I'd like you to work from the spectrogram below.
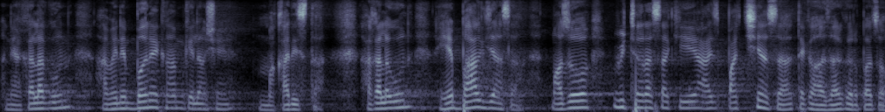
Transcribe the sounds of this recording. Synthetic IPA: aniakalaɡuːnaʋɛnebəɾɛ̃kamkelãɕɛ̃m̤akʰad̪ist̪a | akalaɡuːnɦɛ̃bʱaɡd͡ʑɛ̃asa̰ | mad͡zɔʋit͡ɕaɾasakiad͡zpãt͡sɕɛ̃asat̪ɛkaɦəd͡zaɾkəɾpat͡sɔ̰

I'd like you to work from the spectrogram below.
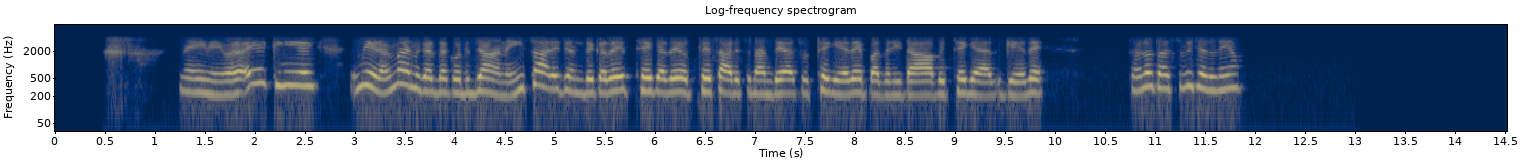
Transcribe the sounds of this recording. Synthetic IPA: nəĩːnə̃ĩbəlaːeːkĩːiː | meːɾaːʋiːmənkəɾd̪aːkʊd̪d͡ʒaːnəĩːsaːɾeːd͡ʒənd̪eːkəd̪eːɪt̪ʰːeːkəd̪eːʊt̪ʰːeːsaːɾeːsʊnãːnd̪eːaːsʊt̪ʰːeːɡeːd̪eːpəd̪niːʈaːbɪt̪ʰːeːɡɛːɡeːd̪eː | tɛːloːd̪əsʋiːt͡ʃəlneːãː

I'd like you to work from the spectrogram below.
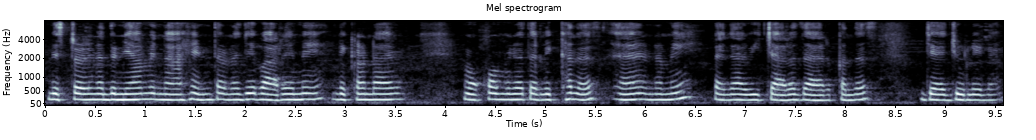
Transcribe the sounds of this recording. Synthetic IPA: mɪsʈəɾɦɪnə̆d̪ʊnijamẽnaːɦɪnɪ̆t̪ɐʊnə̆d͡ʑeːbaːɾemẽlɪkʰə̃ɽ̃aːɦe | mɔːkomɪljot̪ɐlɪkʰə̃nd̪əsɪ̥̆ɛ̃ːʊnə̆mẽpɐ̃ɦɪ̃ɲd͡ʑaʋit͡ɕaːɾzaːɦɪɾkɐ̃nd̪əsɪ̥ | d͡ʑɐ̃ɦd͡ʑuːlelaː

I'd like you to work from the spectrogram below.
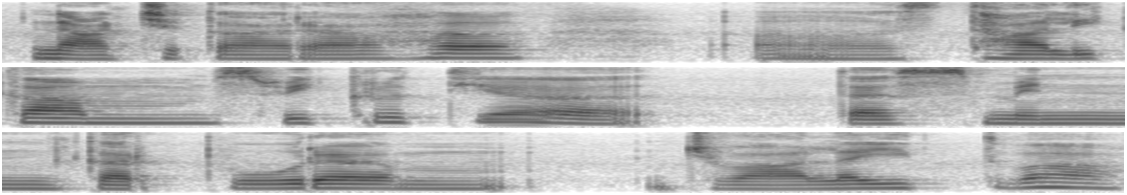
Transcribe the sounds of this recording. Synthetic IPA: naːt͡ʃɐkaːɾʔaːɦɐ | st̪ʰaːlikaːmsʋiːkɾut̪jɐ | t̪ɐsminkɐɾpuːɾɐm | d͡ʒʋaːlɐjit̪ʋaː

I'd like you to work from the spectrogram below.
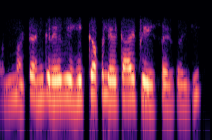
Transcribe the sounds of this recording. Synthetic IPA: məʈənɡɾeʋiɦekəpleʈajʈɾeːsajkaid̪i

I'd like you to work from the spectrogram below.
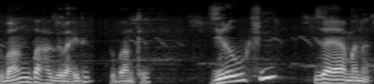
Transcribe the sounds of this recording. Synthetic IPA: ɡ̥ɯbaŋbɐɦaɡɯlaɦajdɯɡɯbaŋkʰe | ziɾɐwkʰi | zajamɐnɯ̰

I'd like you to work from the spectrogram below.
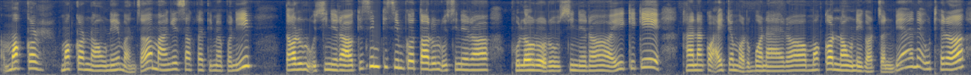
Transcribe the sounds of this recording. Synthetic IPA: mʌkːʌr | mʌkːʌrnʌwnebʱʌ̰nt͡sʰʌmãɡesʌkrʌt̪imapʌni | t̪ʌɾulṵsineɾʌkisimkisimkot̪ʌɾulusineɾʌ | pʰulʌwɾɦʌɾuːsineɾʌɦʌjkekekʰanakoa̰jʈʌmɦʌɾubʌnaeɾʌmʌkːʌrnʌwneɡʌrt͡sʰʌnbjanʌuʈʰeɾʌ

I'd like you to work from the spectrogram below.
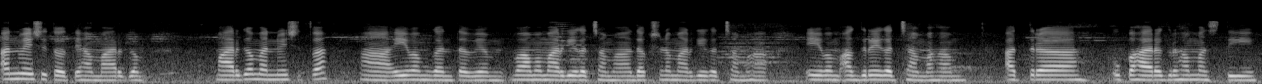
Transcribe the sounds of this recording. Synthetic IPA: ɐnʋeːʂit̪oːt̪jɐɦɐmaːɾɡɐmː | aːɾɡɐmɐnʋeːʂit̪ʋɐ | eːʋɐmɡɐnt̪ɐʋjɐmʋaːmɐmaːɾɡeːɡɐt͡ʃʰamɐɦɐd̪ɐkʂiɳɐmaːɾɡeːɡɐtːt͡ʃʰaːmɐɦɐ̆ | eːʋɐmɐɡɾeːɡɐːt͡ʃʰaːmɐɦɐ | ɐt̪ɾɐ | upɐɦaːɾɐɡɾɐɦɐmɐst̪i

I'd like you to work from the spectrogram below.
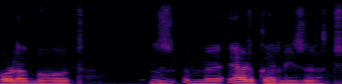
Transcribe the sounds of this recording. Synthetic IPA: t̪ʰoːɽabɐɦʊt̪ | eːɖkɐɾnizɐɾat͡ʃ

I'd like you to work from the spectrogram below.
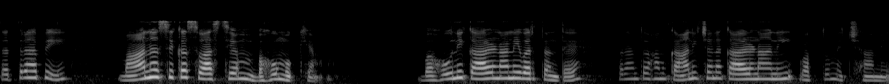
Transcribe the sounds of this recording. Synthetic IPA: t̪ɐt̪ɾaːpi | maːnɐsikɐsʋaːst̪ʰjɐmbɐɦumukʰjɐm | bɐɦunikaːɾɐɳaːniʋɐɾt̪ɐnt̪e | pɐɾɐnt̪uɐɦɐmkaːnit͡ʃɐnɐkaːɾɐɳaːniʋɐk̚t̪umitːʃʰaːmi

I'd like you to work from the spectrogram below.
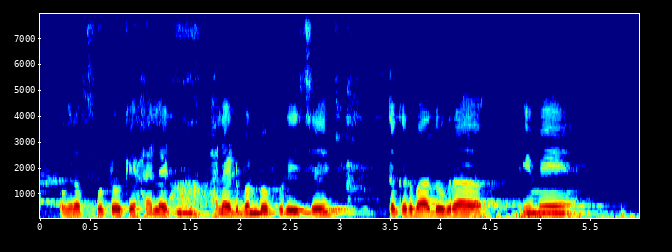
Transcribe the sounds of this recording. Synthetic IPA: o̰kɾapʰoʈokeɦalajʈɦajlaɪʈbənbepəɾɛt͡ʃʰɛ | t̪əkəɾbad̪okɾaime

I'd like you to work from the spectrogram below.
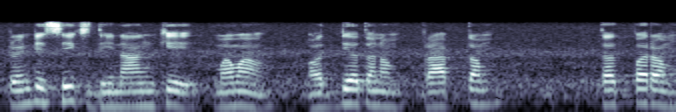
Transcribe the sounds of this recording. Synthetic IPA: ʈwẽɳʈisiksd̪ʱinaːŋkemɐmaː | d̪jɐt̪ɐnɐmpɾaːp̚t̪ɐm | t̪ɐt̪̚pɐɾɐm

